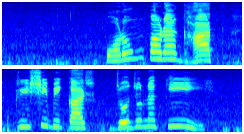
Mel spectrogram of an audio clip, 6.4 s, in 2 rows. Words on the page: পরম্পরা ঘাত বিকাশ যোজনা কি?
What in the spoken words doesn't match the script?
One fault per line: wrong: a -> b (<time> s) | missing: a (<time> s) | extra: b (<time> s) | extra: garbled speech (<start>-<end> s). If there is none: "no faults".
extra: কৃষি (3.4 s)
